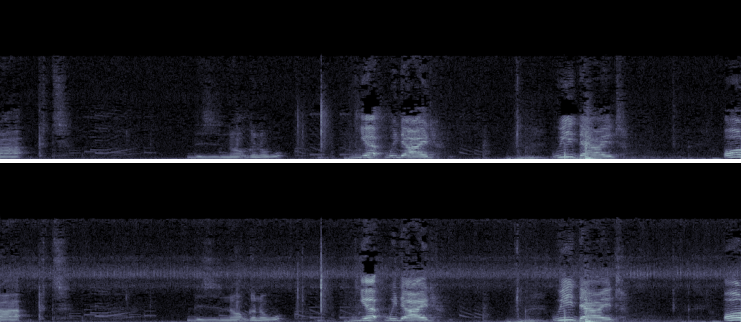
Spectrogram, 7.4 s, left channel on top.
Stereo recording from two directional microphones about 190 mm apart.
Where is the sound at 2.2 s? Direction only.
50° right (ahead or behind).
